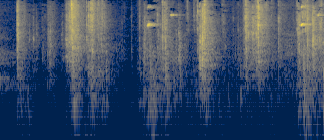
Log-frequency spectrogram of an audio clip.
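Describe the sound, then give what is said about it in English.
A door being opened: several rattling, scraping bursts in an uneven rhythm with a couple of brief high squeaks, moderately loud, with no one talking. “open the damn door.”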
